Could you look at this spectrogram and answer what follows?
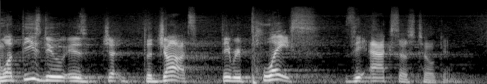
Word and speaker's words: JWT: everybody else okay so JSON web tokens they're pronounced jot I don't know why JWT does not spell jot to me but maybe I'm not a security spec crater yet maybe one day I can make these cool things I guess the domain JWT was taken or something anyway so Jacque that's that's the way it's pronounced it's a fancy JSON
